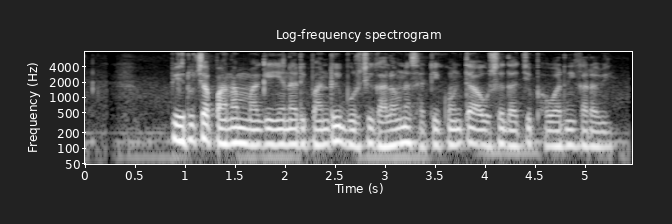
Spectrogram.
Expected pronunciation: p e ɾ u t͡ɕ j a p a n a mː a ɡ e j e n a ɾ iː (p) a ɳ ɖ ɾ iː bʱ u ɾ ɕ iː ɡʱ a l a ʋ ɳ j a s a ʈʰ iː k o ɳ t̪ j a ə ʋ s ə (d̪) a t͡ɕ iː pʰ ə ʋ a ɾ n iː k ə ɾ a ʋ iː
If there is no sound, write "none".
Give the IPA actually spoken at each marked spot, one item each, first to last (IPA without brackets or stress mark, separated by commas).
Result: p, d̪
